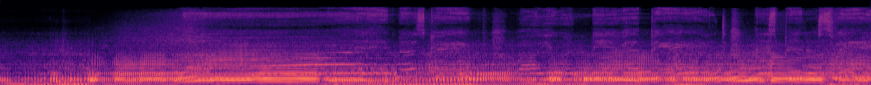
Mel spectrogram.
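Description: Off-road motorcycle engine revving under acceleration, its pitch climbing and then dropping several times as it shifts and rolls off, with background music playing alongside.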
